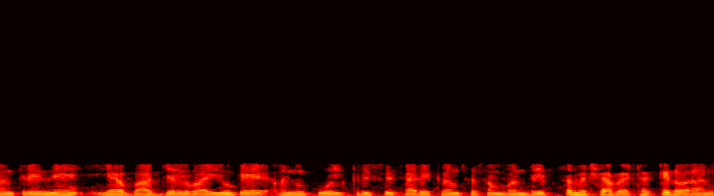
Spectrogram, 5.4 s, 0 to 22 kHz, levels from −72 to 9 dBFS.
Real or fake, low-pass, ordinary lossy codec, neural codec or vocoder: fake; 3.6 kHz; none; codec, 16 kHz, 4 kbps, FreqCodec, smaller model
